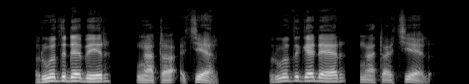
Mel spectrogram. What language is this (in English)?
Luo (Kenya and Tanzania)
